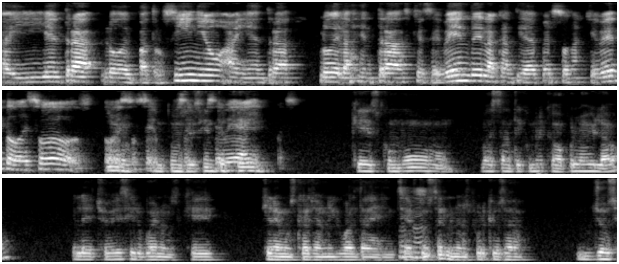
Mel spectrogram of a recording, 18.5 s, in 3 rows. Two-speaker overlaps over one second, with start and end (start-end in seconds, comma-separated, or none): 7.2-8.7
